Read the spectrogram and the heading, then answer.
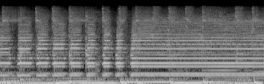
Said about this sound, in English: That honk indicates that some SOB in a BMW stole your parking space. Again, this lesson is the soft two-touch.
